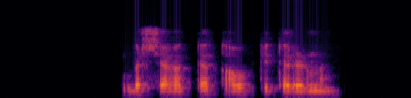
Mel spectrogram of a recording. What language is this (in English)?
Tatar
